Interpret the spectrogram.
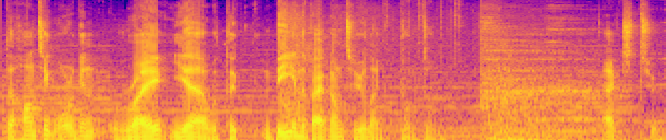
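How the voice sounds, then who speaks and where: A very low-voiced man reacts casually to a video game in wry, slangy remarks. Loud game music plays behind him. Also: fairly even intonation, measured pace. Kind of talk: casual live reaction commentary.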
